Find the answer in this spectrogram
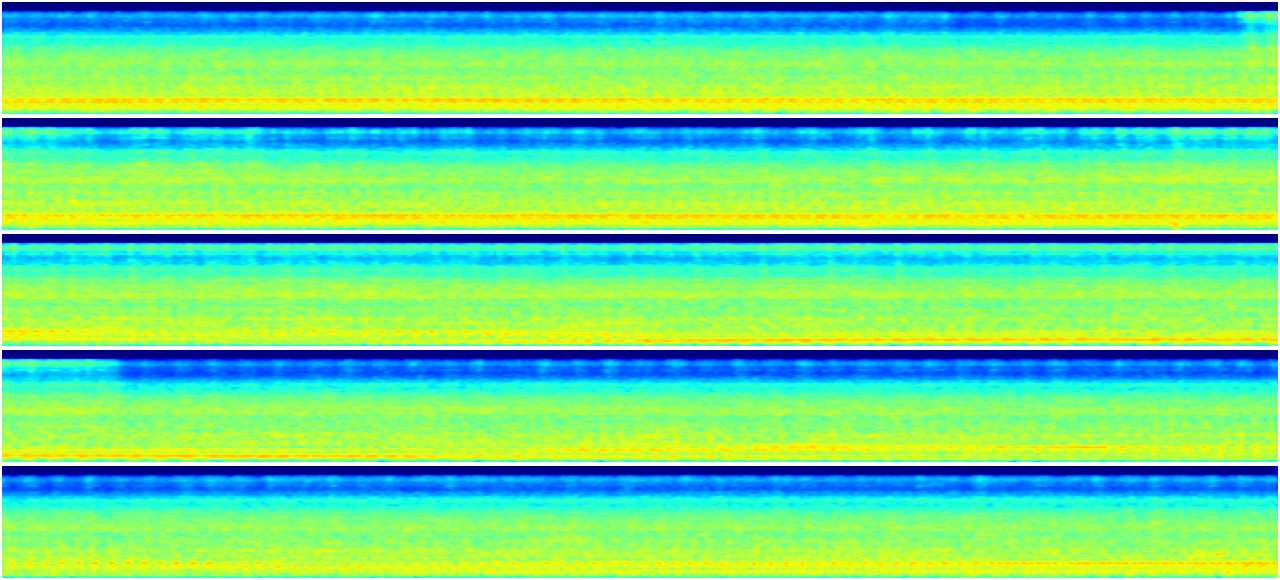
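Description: Log band sawmill running steadily as its blade saws through a log. The machine's note drops in pitch about halfway through and climbs back near the end, with a high hissing from the cut over the middle stretch.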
